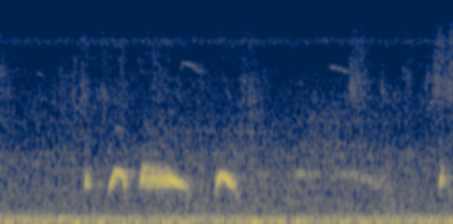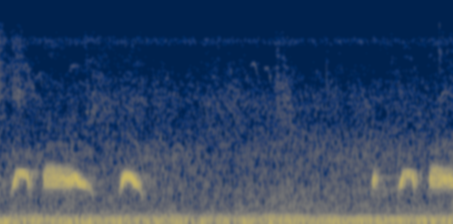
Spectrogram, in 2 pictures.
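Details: Decoy zebra dove in morning khan yon song, three phrases in about nine seconds. Each has two clipped notes, a long rolling coo and a separate drooping end note. Low steady background drone.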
